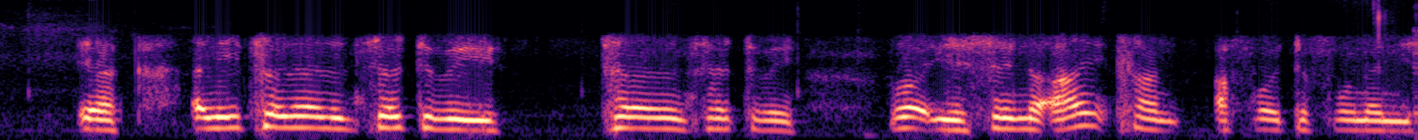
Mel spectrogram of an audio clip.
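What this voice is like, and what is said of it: Scottish accent. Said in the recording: “He said can't in a Scottish accent. It sounded like the other word, but it was can't ... excuse my Scottish accent.”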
